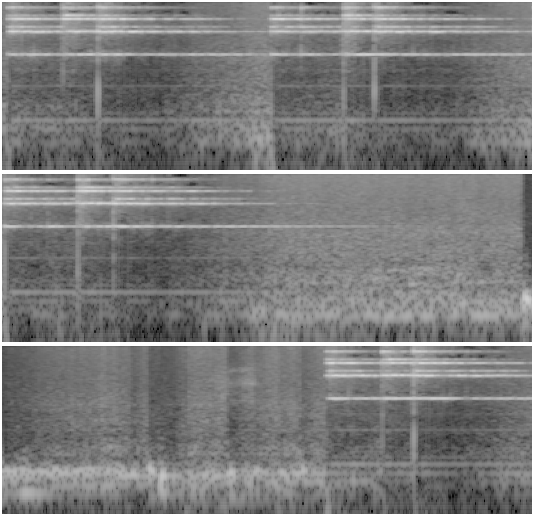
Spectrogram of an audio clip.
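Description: Altar bells rung at the elevation of the consecrated host: several bright shakes in the first four seconds that ring on and fade, then another ring near the end as the host is reverenced.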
